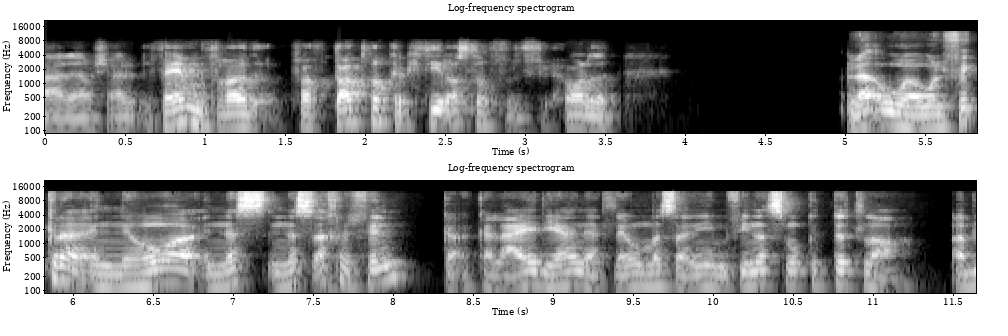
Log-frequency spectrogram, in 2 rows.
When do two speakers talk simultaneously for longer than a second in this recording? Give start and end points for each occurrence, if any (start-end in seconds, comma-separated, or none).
none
